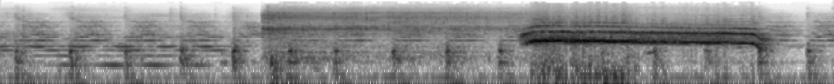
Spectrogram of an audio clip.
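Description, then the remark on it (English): A woman lets out a loud, sustained scream lasting about two seconds, preceded by a rushing, hissy burst of noise and some tonal sounds at the start. “I heard a lady scream.”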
